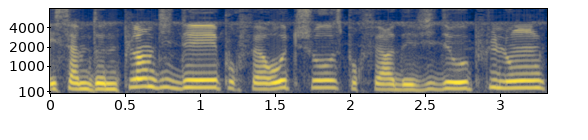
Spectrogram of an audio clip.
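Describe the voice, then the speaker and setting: In a dry, close sound with no echo, a woman speaks fairly quickly at a fairly high pitch. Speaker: wellbeing content creator and storyteller. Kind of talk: personal testimony video monologue. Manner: hesitant, many fillers.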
